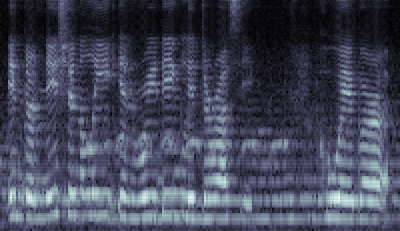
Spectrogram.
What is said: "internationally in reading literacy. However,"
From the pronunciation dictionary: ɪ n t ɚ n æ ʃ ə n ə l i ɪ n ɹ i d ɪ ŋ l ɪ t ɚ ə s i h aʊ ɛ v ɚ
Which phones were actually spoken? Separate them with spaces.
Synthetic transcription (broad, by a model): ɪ n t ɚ n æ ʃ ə n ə l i ɪ n ɹ i d ɪ ŋ l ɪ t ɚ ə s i h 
